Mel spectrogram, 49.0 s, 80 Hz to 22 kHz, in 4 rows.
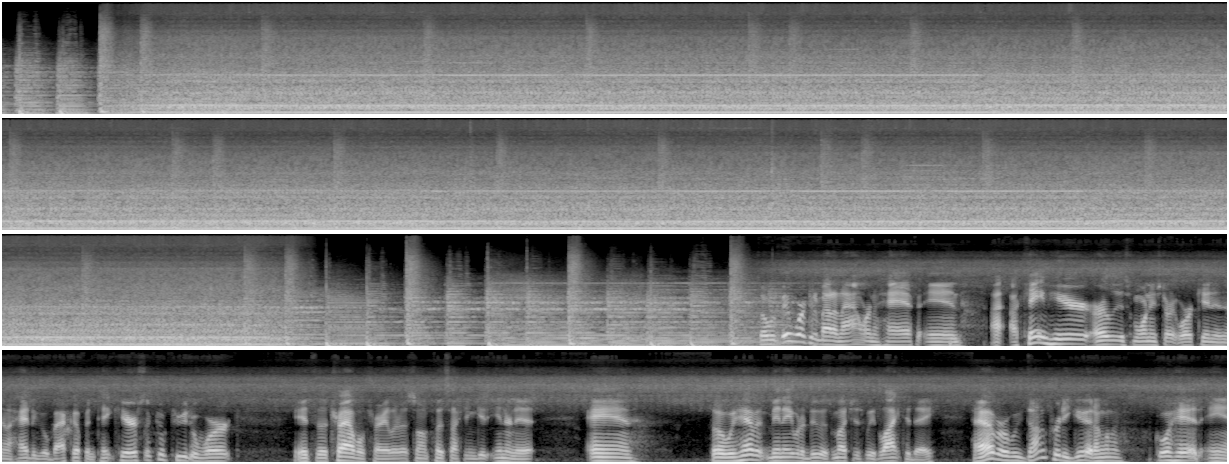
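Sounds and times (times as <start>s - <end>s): tractor diesel engine running: 1.1s - 27.6s, 32.1s - 32.7s.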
